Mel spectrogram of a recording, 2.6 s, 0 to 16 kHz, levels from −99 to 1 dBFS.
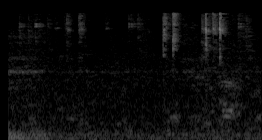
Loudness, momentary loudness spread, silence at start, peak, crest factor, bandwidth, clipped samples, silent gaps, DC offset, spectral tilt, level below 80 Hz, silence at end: -58 LUFS; 15 LU; 0.1 s; -34 dBFS; 30 dB; 11.5 kHz; under 0.1%; none; under 0.1%; -0.5 dB/octave; -82 dBFS; 0 s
